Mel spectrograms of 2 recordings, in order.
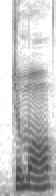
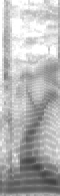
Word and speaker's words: Jemarl: spelling of your name, it is Jemarl. Yes. As a Jeff with a G that gets mispronounced all the time. I understand sometimes that people don't want it to be just the most common pronunciation, but it is just Jemarl. Do you get some weird pronunciations of it sometimes? For sure. Jemarl, Jamari sometimes if they don't know it's an L at the end.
